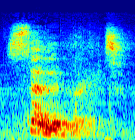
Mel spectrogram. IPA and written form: ˈseləbreɪt (celebrate)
